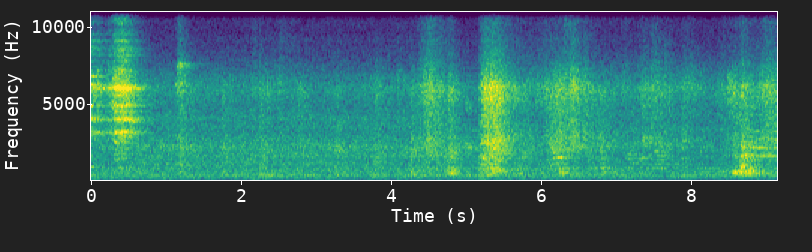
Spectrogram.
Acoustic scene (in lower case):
cafe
